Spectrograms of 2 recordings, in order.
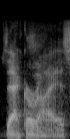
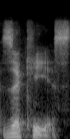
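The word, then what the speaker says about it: Zaccheaus: Zacharias or something. Zacchaeus. Olamide. Yeah. It's Olamide Zacchaeus. Yeah, Zacchaeus.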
